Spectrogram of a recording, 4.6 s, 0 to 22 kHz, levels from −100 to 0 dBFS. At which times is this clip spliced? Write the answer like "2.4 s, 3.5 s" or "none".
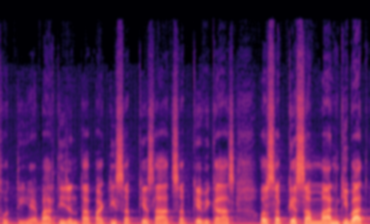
none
